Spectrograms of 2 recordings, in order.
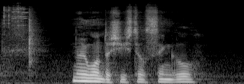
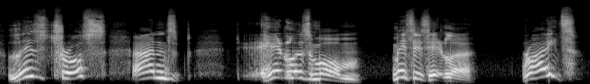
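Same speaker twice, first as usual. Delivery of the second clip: high, outraged middle-aged complainer; indignant caller; 12 semitones higher than usual. Acted. Mother on the answerphone berating the host, high and outraged. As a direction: huff and puff in a high, offended voice.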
